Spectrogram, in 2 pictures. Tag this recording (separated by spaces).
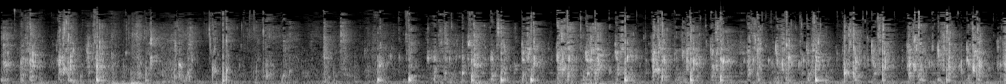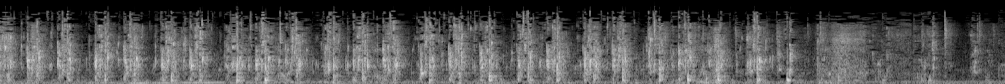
bulldog drink slobber lap dog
